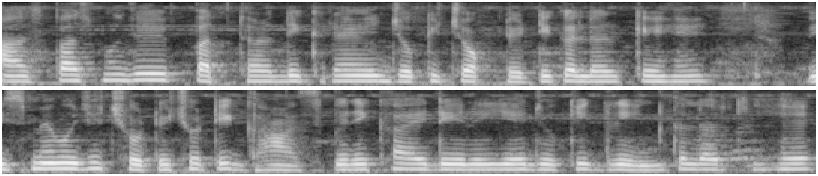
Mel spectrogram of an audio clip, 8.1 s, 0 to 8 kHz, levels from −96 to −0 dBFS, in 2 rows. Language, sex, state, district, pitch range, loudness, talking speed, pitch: Chhattisgarhi, female, Chhattisgarh, Jashpur, 180-195 Hz, -16 LUFS, 200 wpm, 185 Hz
